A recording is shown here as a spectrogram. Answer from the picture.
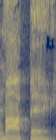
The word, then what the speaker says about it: Mbappe: Mbappe.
